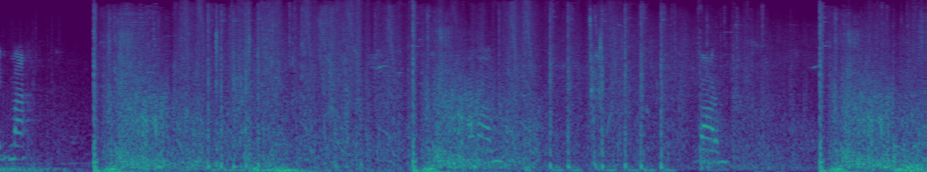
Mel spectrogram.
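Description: A sniper rifle fires loud single shots.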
